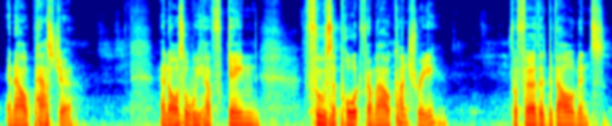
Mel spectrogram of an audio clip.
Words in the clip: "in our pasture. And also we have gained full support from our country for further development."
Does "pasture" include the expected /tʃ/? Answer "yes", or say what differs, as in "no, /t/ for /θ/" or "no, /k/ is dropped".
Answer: yes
